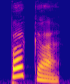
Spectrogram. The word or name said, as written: Poka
